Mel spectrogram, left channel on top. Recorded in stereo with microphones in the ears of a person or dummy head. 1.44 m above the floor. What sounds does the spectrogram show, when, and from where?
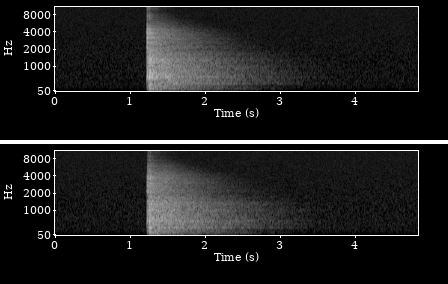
1.2 s a gunshot: 50° left (ahead or behind), 2 m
